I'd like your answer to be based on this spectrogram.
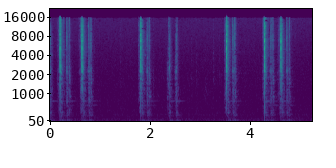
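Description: Fingertips tap the keys of a vintage metal manual typewriter, producing sharp, bright mechanical clacks that come in small clusters separated by short pauses. Each strike is crisp and very short with almost no low end, and faint quiet hiss fills the gaps between them.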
